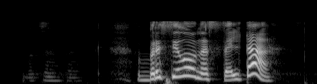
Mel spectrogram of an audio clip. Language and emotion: Russian, positive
